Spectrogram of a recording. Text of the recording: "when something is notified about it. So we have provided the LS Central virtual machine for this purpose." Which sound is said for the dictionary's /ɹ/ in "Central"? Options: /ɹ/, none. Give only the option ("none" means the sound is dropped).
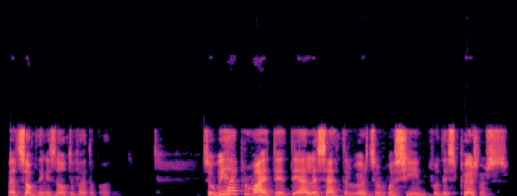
none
